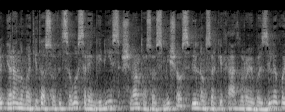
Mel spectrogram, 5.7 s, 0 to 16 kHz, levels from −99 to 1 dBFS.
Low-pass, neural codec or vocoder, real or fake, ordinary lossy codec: 14.4 kHz; none; real; MP3, 48 kbps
